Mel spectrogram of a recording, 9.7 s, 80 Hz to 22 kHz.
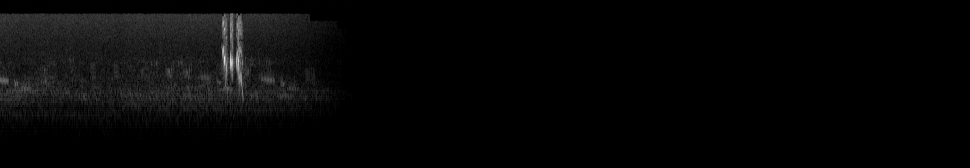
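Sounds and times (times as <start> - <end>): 
short-toed lark dry triple chirp call: 0.0 - 3.0.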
